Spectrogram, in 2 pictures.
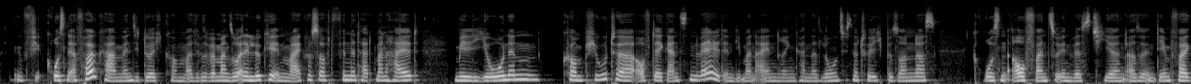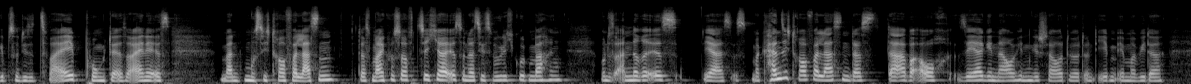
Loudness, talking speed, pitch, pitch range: -22 LUFS, 230 wpm, 185 Hz, 175-200 Hz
